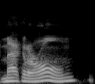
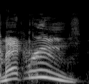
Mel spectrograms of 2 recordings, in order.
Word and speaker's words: macaron: know that um that macaron is that how you say it that is how you say it if you're french yeah yeah but good in america it's macaroons but either way those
